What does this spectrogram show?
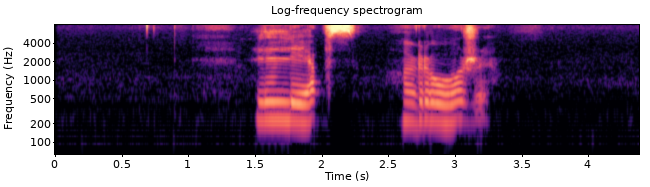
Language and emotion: Russian, neutral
